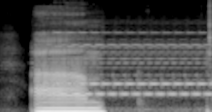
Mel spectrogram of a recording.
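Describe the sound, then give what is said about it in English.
A telephone rings once, a loud harmonic trill lasting under a second, then a fainter steady tone lingers afterward. “and here goes the phone, so we'll see if someone answers that.”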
